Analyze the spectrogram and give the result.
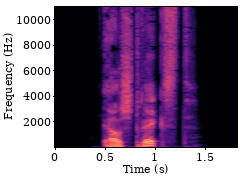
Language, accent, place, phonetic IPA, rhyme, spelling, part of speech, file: German, Germany, Berlin, [ɛɐ̯ˈʃtʁɛkst], -ɛkst, erstreckst, verb, De-erstreckst.ogg
- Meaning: second-person singular present of erstrecken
